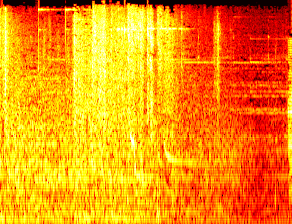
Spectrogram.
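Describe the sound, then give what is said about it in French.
Gunfire from men in a car: a loud, dense barrage of shots that blurs into a continuous harsh roar lasting almost the whole clip. “Mais il y a des mecs en voiture qui nous ont tiré dessus, là.”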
